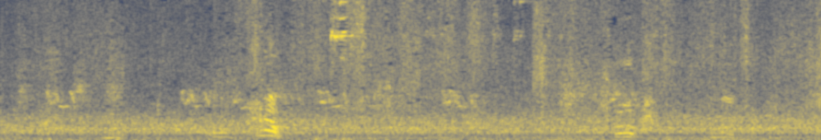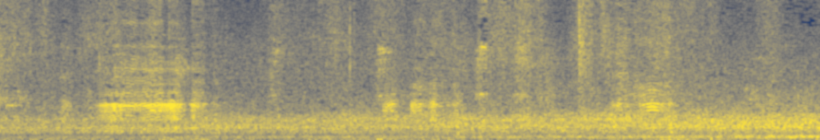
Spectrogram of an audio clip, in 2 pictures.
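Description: Goats in a pen, with a short, loud call about five seconds in.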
